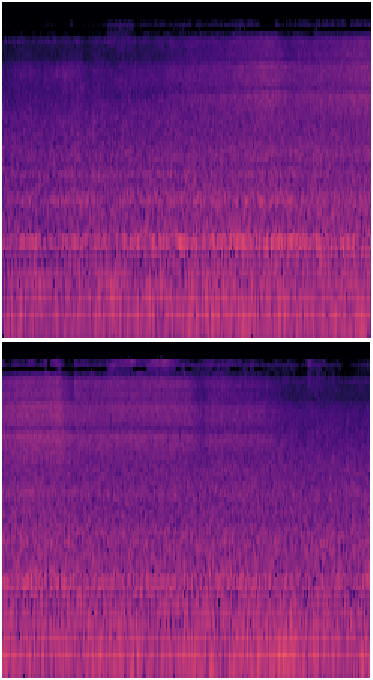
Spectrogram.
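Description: BTS Skytrain electric train approaching along an elevated viaduct track, its running noise slowly growing louder.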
